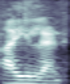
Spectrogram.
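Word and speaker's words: island: ಅದು ದ್ವೀಪ ಒಂದು ನಿಮಿಷ ಐಲ್ಯಾಂಡ್ ಎಸ್ ಸೈಲೆಂಟ್ ಆಗುತ್ತೆ ಕಂದ ಐಲ್ಯಾಂಡ್ ಐಲ್ಯಾಂಡ್ ಆಯ್ತಾ ಐಸ್ಲ್ಯಾಂಡ್ ಅನ್ನ ಬರೆದು ಐಲ್ಯಾಂಡ್ ಐಲ್ಯಾಂಡ್ ಓಕೆ ಅಲ್ಲಿ ಐಸ್ಲ್ಯಾಂಡ್ ಐಲ್ಯಾಂಡ್ ಹೌದಪ್ಪ ಐಸ್ಲ್ಯಾಂಡ್ ಅಂತ ಕೊಟ್ಟಿರ್ತಾರೆ ಬಟ್ ಎಸ್ ಸೈಲೆಂಟ್ ಆಗುತ್ತೆ ಆಯ್ತಾ ಎಸ್ ಉಚ್ಚಾರಣೆ ಮಾಡಲ್ಲ ನಾವು ಸರಿನಾ ಏನಿದು ಟಿ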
